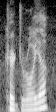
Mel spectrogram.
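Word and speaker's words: Caer Droia: It's Cerdroya. It's a hard C because it's like a Welsh word, Oh.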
